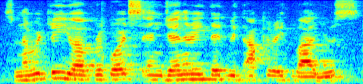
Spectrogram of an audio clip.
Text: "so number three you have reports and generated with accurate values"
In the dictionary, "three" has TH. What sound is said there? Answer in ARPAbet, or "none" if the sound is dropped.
T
